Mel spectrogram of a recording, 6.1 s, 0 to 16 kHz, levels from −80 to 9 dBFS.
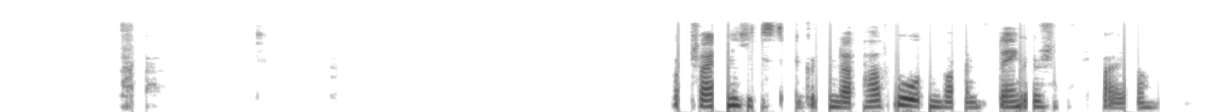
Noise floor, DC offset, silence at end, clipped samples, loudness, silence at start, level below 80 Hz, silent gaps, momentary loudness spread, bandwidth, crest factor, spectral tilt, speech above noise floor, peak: under -90 dBFS; under 0.1%; 0.35 s; under 0.1%; -24 LUFS; 0.6 s; -58 dBFS; 0.83-1.27 s, 1.34-1.63 s, 1.69-3.34 s, 5.45-5.51 s; 23 LU; 7.8 kHz; 22 dB; -5 dB/octave; over 66 dB; -4 dBFS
